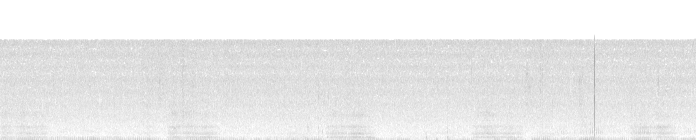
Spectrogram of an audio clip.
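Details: Domestic cat keeping up a soft continuous purr while relaxing with another pet; low rumbling with regular breathy swells every few seconds and a sharp tick near twelve seconds.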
